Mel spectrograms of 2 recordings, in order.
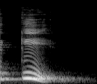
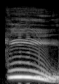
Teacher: छोटी ई के उच्चारण में थोड़ा समय लगेगा, लेकिन बड़ी ई का जहां पे उच्चारण होगा इससे थोड़ा लंबा उच्चारण यानी बोलते समय थोड़ा ज्यादा समय होगा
